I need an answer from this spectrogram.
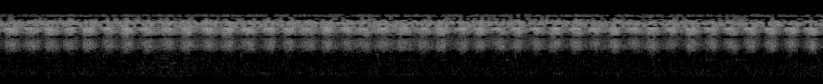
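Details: Provence cicadas singing on a summer day in France; many insects blend into one harsh, high-pitched drone that throbs regularly about two and a half times each second without pause.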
